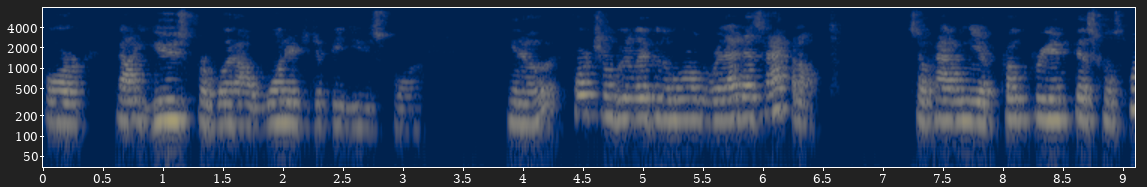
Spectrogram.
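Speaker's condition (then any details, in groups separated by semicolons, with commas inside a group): No condition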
